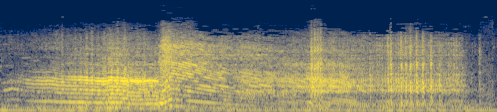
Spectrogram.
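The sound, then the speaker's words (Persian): Motorcycle pulling away at night, its loud throaty engine revving and climbing in pitch, dropping at a gear change and climbing again, with a rough uneven rumble near the end. “بابک سوار موتورسیکلت میشه و میره دم کاباره خصوصی نظام.”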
